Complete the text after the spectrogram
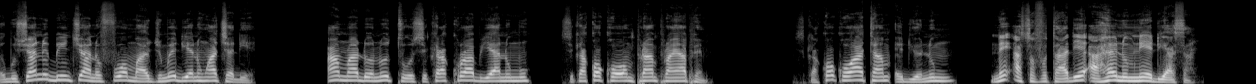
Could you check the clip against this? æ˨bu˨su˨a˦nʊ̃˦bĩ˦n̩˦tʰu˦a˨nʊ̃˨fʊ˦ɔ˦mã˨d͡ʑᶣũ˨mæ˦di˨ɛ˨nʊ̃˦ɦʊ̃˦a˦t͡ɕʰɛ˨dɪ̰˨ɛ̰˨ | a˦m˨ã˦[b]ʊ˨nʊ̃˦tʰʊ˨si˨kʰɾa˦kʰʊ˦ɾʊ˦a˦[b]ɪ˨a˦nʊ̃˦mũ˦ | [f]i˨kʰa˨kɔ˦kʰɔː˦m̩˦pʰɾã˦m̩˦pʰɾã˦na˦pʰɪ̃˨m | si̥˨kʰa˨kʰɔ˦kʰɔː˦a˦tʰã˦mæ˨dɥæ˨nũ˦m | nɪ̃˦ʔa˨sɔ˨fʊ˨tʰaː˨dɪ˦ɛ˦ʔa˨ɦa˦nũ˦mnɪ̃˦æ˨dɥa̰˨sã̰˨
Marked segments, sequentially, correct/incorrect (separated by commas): incorrect, correct, incorrect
